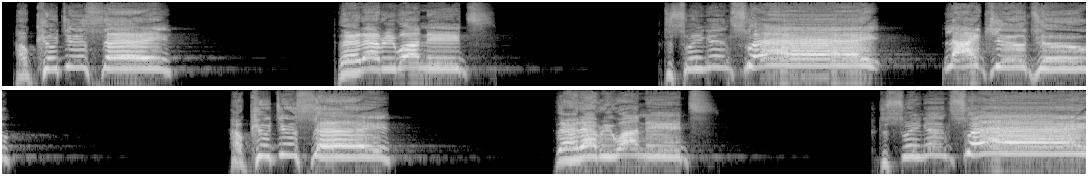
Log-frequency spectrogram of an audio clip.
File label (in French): vocals sans effet; novatron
